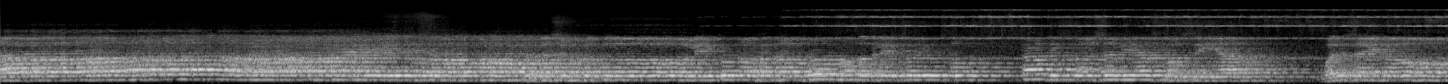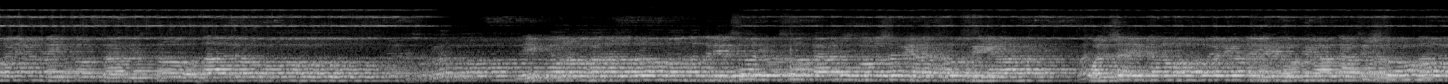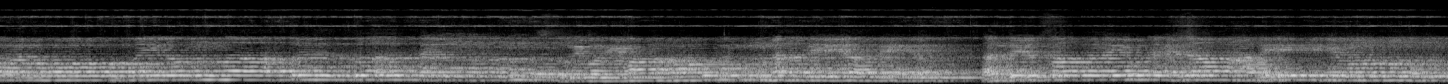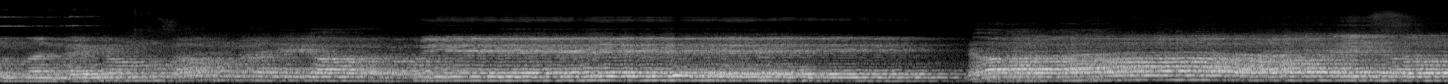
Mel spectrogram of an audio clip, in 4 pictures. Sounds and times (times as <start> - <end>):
Chant: 0.0 - 57.9.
